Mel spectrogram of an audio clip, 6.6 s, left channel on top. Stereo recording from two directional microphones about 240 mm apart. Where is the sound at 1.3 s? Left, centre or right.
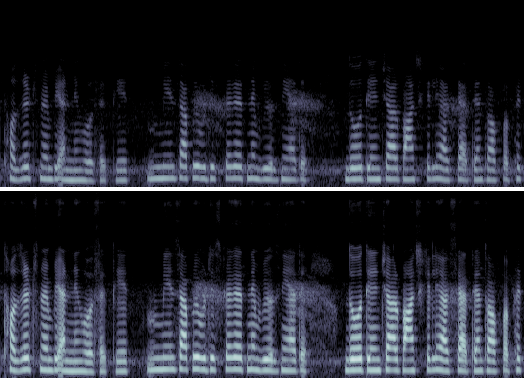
Right.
